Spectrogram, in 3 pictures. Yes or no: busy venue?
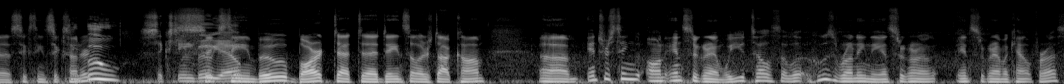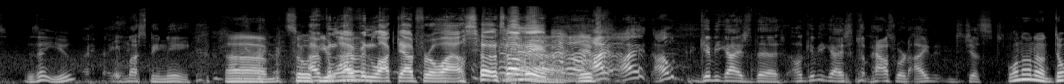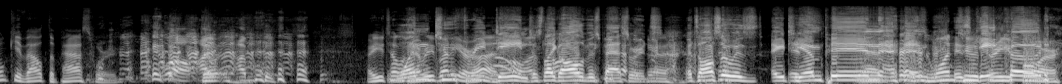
yes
